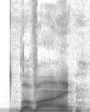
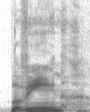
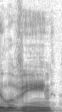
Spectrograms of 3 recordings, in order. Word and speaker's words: Levine: um Yuri um um Levine LaVine I was pronouncing his name all wrong last episode but Yuri LaVine was saying about um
